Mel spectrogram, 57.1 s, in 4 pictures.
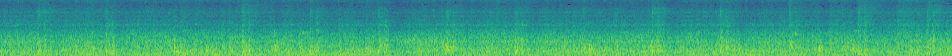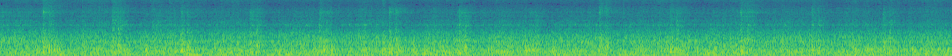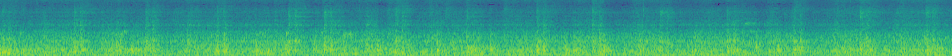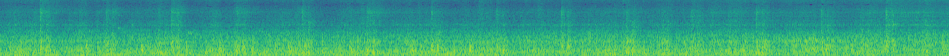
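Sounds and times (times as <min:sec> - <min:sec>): train wheels rumbling: 0:00.0 - 0:57.0
clicks over rail joints: 0:41.4 - 0:50.5.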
